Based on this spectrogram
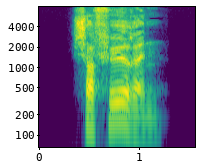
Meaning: chauffeur (female)
- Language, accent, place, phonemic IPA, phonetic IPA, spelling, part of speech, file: German, Germany, Berlin, /ʃɔˈføːʁɪn/, [ʃɔˈføːʁɪn], Chauffeurin, noun, De-Chauffeurin.ogg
